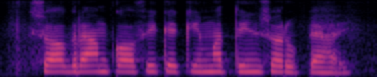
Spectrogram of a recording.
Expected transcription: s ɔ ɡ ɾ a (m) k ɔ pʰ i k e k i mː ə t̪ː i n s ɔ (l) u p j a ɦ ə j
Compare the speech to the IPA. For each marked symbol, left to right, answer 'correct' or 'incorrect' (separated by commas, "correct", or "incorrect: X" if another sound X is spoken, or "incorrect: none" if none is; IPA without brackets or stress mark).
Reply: correct, incorrect: ɾ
